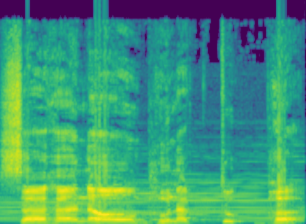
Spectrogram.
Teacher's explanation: Okay, it's Mahaprana there. There is an emphasis on the word bha.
